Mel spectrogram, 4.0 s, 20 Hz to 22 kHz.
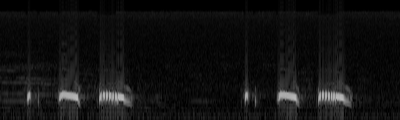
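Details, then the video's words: Decoy spotted dove from Vietnam with a 'giọng son 1 cốt lỡ' voice, cooing to draw in wild doves: two phrases, each a short stuttered note leading into two longer low downslurred coos. "CHIM CU GÁY GIỌNG SON 1 CỐT LỠ KÍCH BỔI NHANH NỔI HIỆU QUẢ NHẤT"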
